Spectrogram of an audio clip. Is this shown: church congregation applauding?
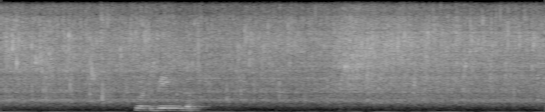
no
